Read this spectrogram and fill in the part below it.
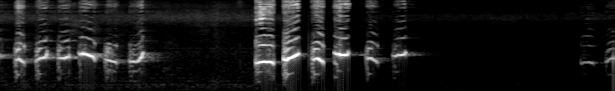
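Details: A pet cockatiel defends its toys with loud, rapid chirps, a fast string of harsh upward notes, a pause, then another burst of louder squawky chirps, ending with a couple of soft notes.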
